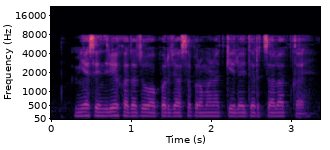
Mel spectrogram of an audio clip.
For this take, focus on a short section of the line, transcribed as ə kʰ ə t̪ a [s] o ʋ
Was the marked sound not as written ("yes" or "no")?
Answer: yes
